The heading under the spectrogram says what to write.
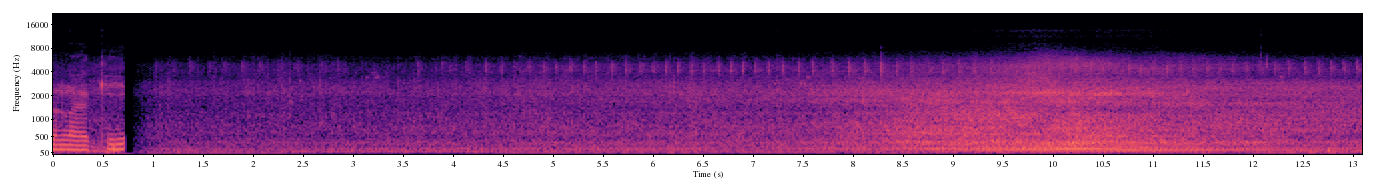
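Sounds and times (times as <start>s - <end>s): vehicle engine passing by: 3.3s - 13.0s.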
